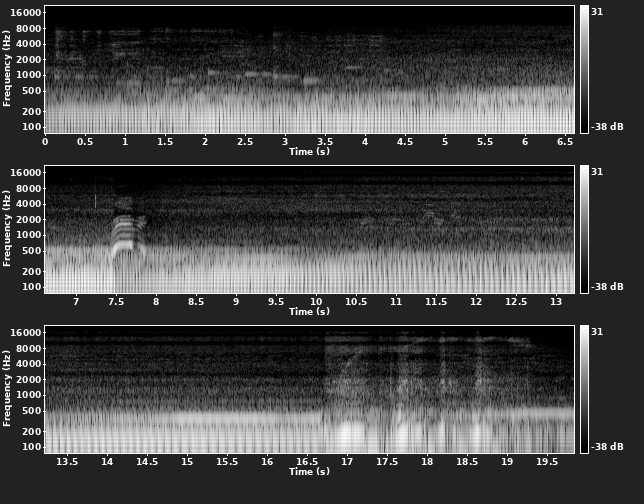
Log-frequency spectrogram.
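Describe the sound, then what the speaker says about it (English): A Porsche at a car show pulls away with its engine revving, a loud, steady engine drone that rises near the end, with people talking over it throughout. "There go the Porsche."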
